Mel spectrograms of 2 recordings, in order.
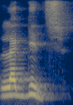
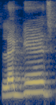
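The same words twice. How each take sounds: First: The last syllable ends with an 'ij' sound. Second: The last syllable ends with an 'ej' sound. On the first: The speaker calls it right. "ఇజ్ అని చెప్తాం" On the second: The speaker calls it wrong. "లగేజ్ కాదు"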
